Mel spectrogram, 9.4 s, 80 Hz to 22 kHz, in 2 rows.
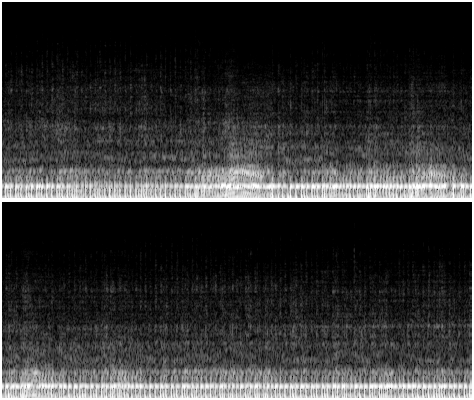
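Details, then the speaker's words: Yamaha FZ6 while riding: steady droning tone with a clattery, rattling edge, a strange ugly engine noise with unknown cause; abnormal engine noise while riding. "ver a moto agora tá dando um fada fazendo um barulho estranho agora você é louco cachorro Zinho pera aí tio barulho feio tá fazendo a moto"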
